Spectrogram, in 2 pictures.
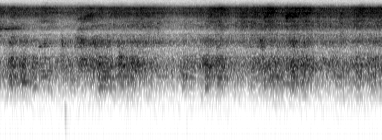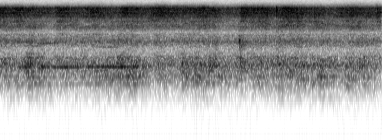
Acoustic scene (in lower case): subway train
